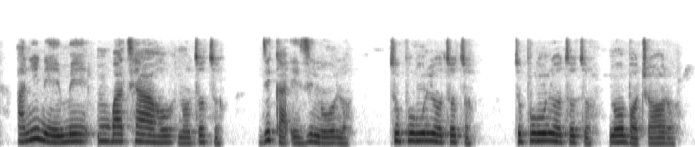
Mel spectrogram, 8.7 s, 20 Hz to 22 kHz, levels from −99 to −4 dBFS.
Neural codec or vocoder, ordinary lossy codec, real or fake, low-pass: none; none; real; 7.2 kHz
